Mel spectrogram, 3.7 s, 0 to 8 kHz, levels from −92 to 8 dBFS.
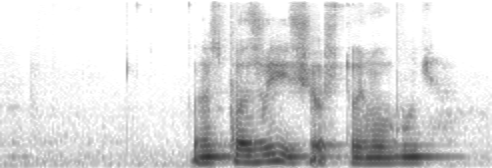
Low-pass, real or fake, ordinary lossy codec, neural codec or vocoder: none; fake; none; codec, 16 kHz, 2 kbps, X-Codec, HuBERT features, trained on balanced general audio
